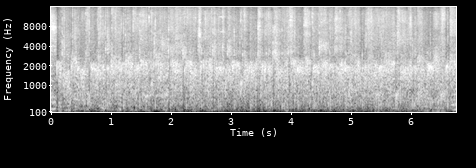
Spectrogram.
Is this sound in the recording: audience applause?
yes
